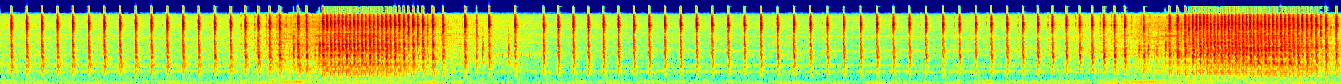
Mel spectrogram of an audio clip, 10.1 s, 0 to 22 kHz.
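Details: '93 Eagle Talon turbo, stock 7-bolt engine: heavy metallic knocking about three a second at idle, louder and faster with each throttle blip; confirmed spun connecting rod bearing with play between rod and crankshaft.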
